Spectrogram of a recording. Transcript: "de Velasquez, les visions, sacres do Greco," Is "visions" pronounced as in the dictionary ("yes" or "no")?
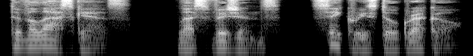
yes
